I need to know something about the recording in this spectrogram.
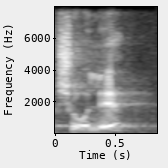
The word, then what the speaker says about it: Sholay: Yeah, it's called Sholay, because Iranian, that's how we speak.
